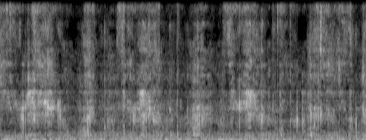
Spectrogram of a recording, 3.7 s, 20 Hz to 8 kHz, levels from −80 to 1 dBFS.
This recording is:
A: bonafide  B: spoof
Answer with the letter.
B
